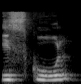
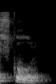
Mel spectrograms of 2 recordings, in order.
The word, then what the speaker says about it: school: But they say some speakers used the word is school. The correct pronunciation has to be school.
